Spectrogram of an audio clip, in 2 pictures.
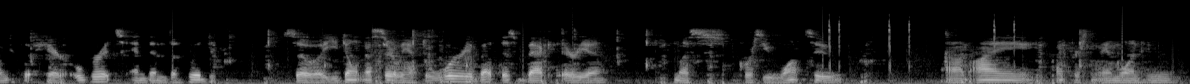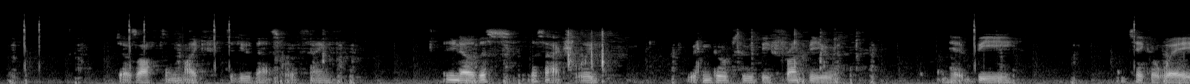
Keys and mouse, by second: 4.7 Tab, 16.8 KP_1, 18.4 z, 19.4 a, 20.2 b.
